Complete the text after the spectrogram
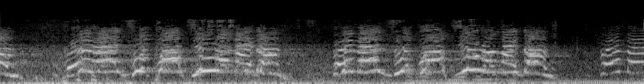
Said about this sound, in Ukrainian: Отже, ми почули наприкінці включення із Брюсселя запис вигуків українських представниць групи «Фемен».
